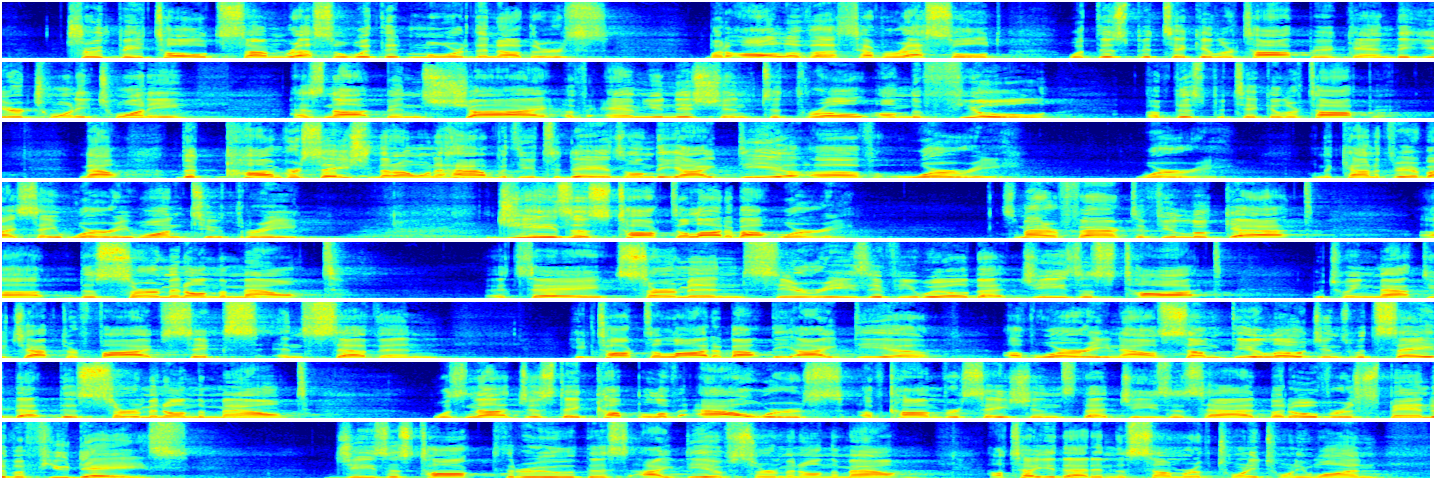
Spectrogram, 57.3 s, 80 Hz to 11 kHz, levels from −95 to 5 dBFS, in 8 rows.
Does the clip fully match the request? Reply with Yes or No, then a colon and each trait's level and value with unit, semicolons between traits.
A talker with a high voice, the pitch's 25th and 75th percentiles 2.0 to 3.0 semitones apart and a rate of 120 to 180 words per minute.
Yes: high, 195 Hz; narrow, 2.6 semitones; average, 175 wpm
